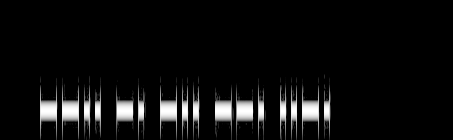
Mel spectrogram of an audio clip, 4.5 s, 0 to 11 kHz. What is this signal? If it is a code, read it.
Morse code, heard as a keyed tone, about 22 wpm, 700 Hz. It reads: ZNDGF
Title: Code Groups - 5 Letters - 22wpm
